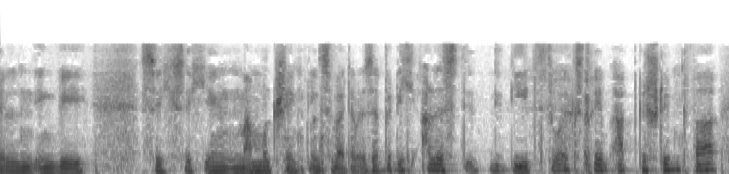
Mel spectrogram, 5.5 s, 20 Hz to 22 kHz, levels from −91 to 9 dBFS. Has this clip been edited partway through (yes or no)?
no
